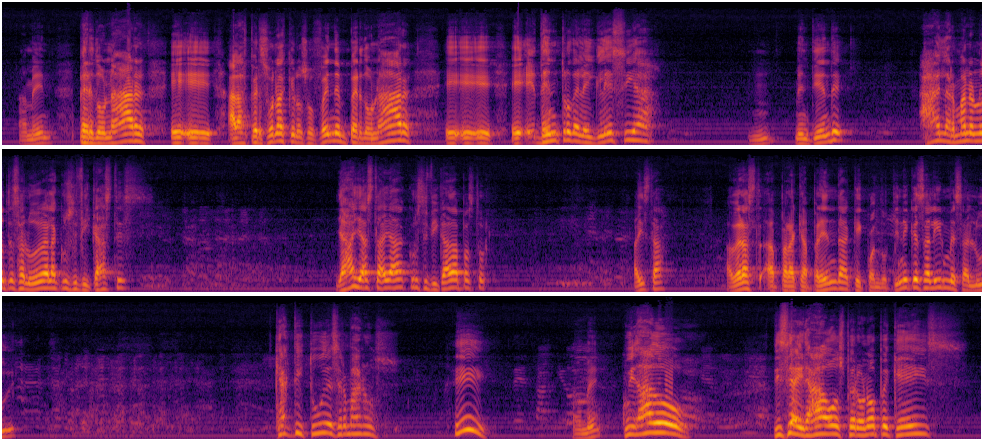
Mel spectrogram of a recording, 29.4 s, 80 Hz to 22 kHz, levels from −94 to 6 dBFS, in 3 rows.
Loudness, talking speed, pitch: -22 LUFS, 120 wpm, 200 Hz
